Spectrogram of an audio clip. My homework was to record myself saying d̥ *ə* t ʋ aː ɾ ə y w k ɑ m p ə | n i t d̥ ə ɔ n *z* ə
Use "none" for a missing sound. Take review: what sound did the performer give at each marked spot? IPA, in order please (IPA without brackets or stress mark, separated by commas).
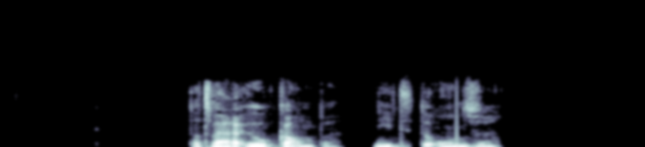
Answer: ɑ, z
